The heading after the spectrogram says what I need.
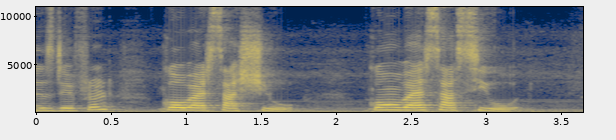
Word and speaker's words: conversation: वो फ्रेंच में भी सेम है बट the pronunciation is different कोवसाशिस कोवसासियो टी आई ओ N this is स इंग्लिश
